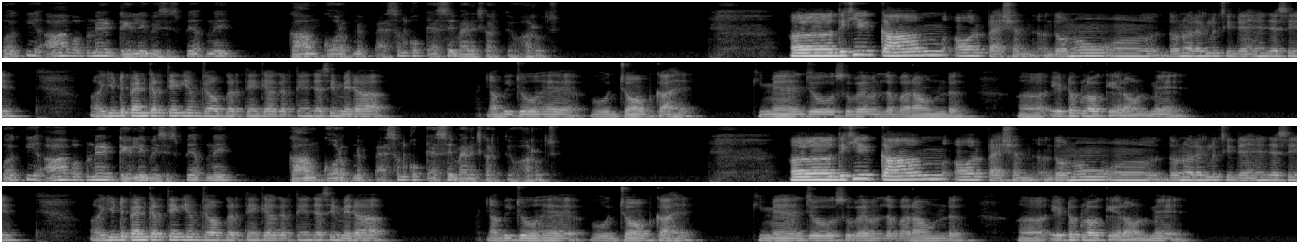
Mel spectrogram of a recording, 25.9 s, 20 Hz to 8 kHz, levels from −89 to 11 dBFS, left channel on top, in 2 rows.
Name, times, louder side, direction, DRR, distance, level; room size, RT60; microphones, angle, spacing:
voice 1, 0.0-2.2 2.9-5.4, right 1 dB, 55° right, 1.4 m, -31 dB
voice 2, 7.9-13.1 13.4-13.5 13.8-16.7 17.8-19.8 20.5-22.6 23.1-24.9, equal, ahead, 0.9 m, -24 dB
9.5 x 4.2 x 2.6 m
head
